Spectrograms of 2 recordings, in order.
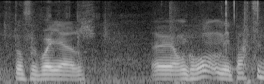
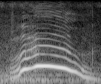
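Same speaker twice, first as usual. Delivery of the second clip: high, loud joyful whoop; cheering whoop; 7 dB louder than usual. Real, not acted. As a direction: whoop it out, full of joy. Cheering as they leave.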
